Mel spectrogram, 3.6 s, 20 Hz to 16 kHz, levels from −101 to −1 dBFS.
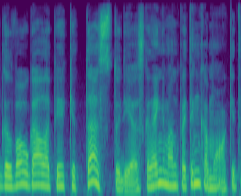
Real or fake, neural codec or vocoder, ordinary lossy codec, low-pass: real; none; AAC, 48 kbps; 14.4 kHz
